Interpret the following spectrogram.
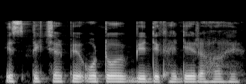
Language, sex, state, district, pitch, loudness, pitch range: Hindi, male, Arunachal Pradesh, Longding, 130 Hz, -16 LUFS, 125-135 Hz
